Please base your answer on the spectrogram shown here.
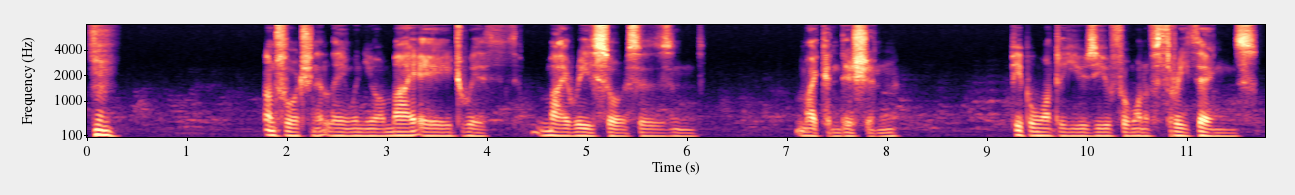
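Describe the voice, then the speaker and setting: A man playing an old, vain, genteel vampire in an intimate audio drama, speaking formally and theatrically with hesitant pauses. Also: deep voice, flat delivery, a little mellow, slight background noise. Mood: wry, vain.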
